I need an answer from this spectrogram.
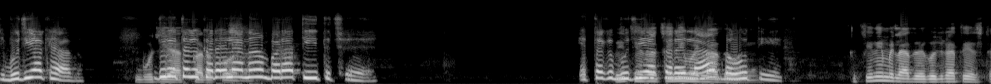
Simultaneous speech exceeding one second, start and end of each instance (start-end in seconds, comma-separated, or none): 6.1-7.6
